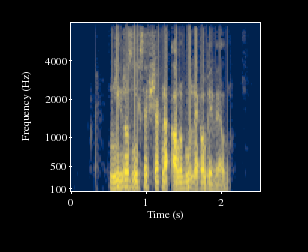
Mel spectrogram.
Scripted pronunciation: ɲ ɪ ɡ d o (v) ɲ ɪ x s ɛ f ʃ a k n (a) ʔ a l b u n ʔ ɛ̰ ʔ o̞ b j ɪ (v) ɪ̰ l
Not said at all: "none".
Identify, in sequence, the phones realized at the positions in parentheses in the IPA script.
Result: z, a, v

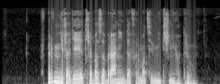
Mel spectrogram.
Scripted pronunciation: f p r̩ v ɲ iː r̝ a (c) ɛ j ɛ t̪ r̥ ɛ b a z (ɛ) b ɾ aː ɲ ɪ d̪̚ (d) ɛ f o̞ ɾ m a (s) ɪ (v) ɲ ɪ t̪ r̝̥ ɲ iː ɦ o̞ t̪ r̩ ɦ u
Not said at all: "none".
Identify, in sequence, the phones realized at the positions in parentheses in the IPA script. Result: ɟ, a, d, t͡s, v

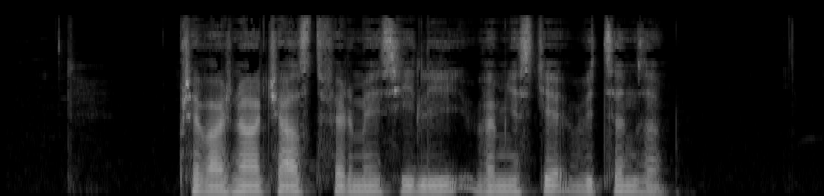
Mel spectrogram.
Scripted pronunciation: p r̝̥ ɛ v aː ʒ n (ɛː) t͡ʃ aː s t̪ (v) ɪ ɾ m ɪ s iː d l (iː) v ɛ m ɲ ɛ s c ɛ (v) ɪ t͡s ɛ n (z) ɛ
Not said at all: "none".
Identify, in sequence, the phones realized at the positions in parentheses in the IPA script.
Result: aː, f, iː, v, z

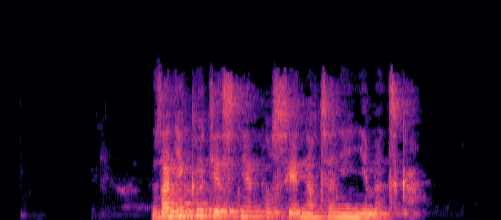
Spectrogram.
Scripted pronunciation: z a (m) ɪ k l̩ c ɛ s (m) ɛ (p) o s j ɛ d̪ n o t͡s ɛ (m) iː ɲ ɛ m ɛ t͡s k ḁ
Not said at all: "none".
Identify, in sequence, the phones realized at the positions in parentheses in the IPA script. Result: ɲ, ɲ, p, ɲ

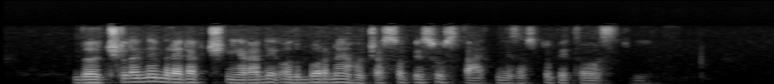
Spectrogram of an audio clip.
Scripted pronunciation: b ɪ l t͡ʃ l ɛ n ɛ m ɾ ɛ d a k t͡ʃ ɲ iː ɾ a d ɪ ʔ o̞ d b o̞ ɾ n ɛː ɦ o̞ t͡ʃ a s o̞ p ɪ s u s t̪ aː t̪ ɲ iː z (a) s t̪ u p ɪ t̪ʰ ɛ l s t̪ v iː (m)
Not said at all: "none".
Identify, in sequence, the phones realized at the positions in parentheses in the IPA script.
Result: a, none

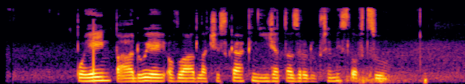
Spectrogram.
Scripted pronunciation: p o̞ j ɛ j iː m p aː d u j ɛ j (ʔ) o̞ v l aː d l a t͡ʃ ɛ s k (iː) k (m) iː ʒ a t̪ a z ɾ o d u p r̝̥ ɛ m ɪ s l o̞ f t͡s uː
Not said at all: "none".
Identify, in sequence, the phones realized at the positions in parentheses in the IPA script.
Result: ʔ, aː, ɲ

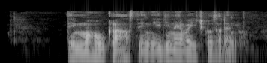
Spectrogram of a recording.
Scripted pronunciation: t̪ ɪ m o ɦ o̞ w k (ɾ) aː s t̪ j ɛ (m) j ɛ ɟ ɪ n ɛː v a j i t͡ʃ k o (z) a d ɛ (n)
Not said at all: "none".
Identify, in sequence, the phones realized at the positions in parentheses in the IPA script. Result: l, n, z, n

